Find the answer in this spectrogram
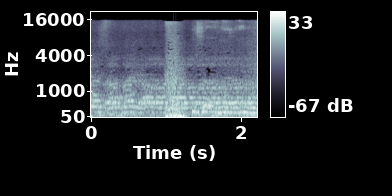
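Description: Noha recitation between lines: voices hold a steady wordless chant, over a slow beat of deep chest-beat (matam) thumps about every 1.2 seconds, one falling about a second in.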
